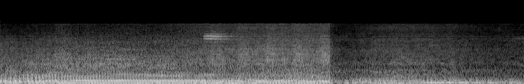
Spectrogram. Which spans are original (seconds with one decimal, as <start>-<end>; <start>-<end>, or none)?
0.6-2.0

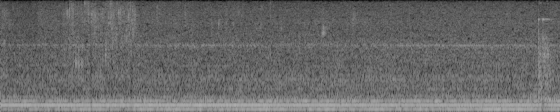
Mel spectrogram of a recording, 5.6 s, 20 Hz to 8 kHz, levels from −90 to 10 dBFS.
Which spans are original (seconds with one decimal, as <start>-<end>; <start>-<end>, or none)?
0.0-1.5; 2.0-3.4; 4.0-5.6

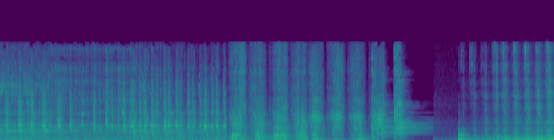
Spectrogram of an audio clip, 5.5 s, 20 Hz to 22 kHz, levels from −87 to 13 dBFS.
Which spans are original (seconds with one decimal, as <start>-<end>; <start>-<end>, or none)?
0.0-0.5; 1.3-5.5

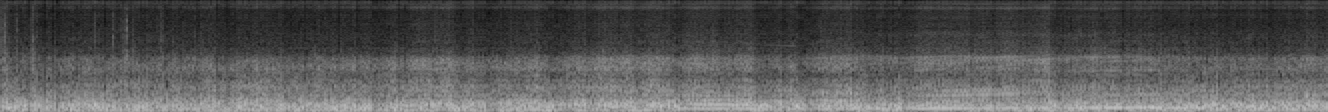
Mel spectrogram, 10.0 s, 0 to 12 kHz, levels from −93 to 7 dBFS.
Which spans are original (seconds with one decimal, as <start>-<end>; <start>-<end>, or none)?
0.0-10.0

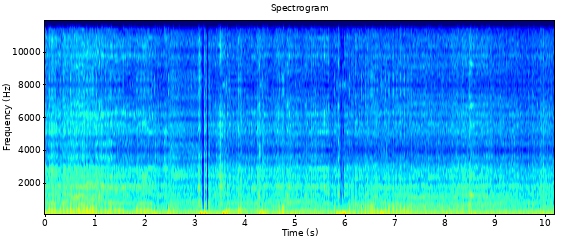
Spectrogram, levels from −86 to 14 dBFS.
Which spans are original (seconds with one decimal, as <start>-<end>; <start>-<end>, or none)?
0.0-2.5; 3.3-10.2

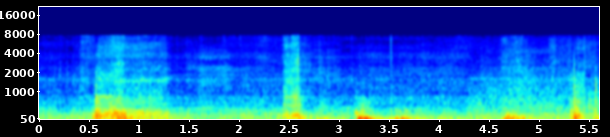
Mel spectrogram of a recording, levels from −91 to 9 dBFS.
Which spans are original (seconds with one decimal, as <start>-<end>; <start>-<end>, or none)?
4.3-5.6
